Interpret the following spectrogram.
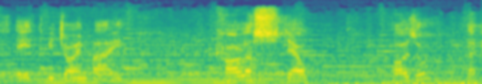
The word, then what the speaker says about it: Carlos del Pozo: am really excited today to be joined by carlos del proposal that pronounce that correctly you got it yeah cool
